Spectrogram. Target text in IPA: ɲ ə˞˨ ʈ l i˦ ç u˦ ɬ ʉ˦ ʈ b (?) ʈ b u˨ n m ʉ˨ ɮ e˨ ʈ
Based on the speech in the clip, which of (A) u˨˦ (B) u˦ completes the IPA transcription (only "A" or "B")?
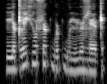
A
